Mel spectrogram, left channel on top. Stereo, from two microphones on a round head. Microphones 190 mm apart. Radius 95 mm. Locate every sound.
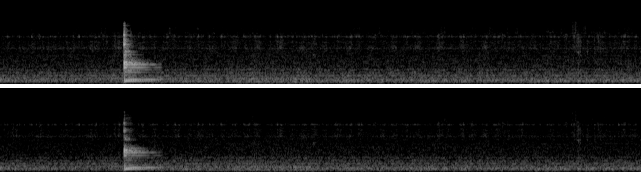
0.0 s a vehicle: 20° left (ahead or behind)
1.2 s a snare drum: 60° left (ahead or behind)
